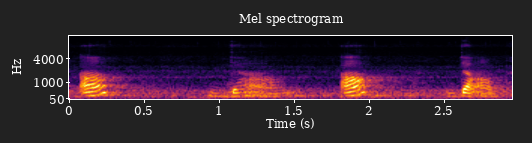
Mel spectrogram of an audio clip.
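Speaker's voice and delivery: Up rising, down falling, up rising, down falling; rising and falling tune. Shown as a demonstration. Teacher showing students the rise and fall of intonation. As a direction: sing the tune up, down, up, down. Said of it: "the falling and raising intonation".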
